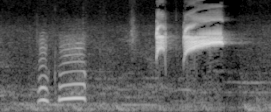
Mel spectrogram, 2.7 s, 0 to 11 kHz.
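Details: Common myna heard at a home visited during Tết 2018: two low, nasal harmonic notes, then a short sharp chip and a loud, shrill sustained whistle lasting under half a second.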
